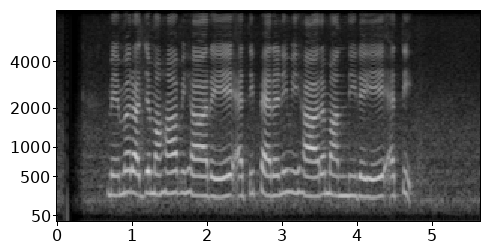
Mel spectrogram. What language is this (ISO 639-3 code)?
sin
